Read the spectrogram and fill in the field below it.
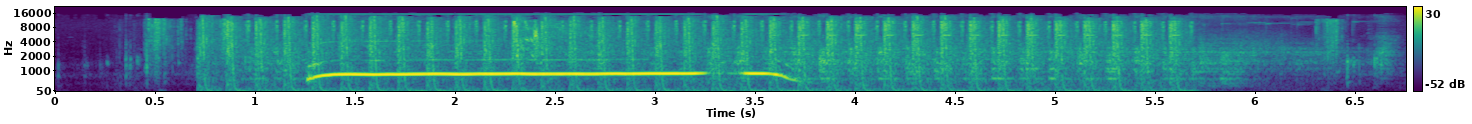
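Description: An automatic rifle fires in rapid bursts in a video game.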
